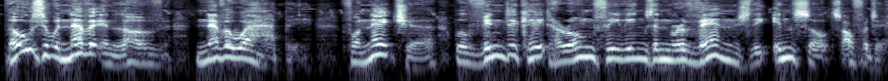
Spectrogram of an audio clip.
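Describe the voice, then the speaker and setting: A forceful, learned old man holds forth on love and company in a radio play. The voice is husky, and the pitch rises and falls with animated emphasis. His manner stays authoritative and declaiming. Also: a little slow, heavily acted. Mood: pontificating. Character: learned, forceful older male scholar holding forth. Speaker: lead actor in radio drama. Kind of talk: BBC radio drama acting.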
